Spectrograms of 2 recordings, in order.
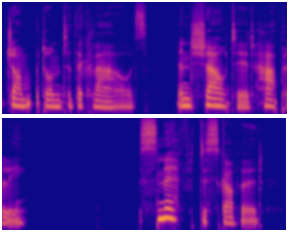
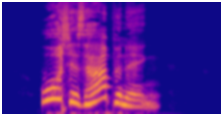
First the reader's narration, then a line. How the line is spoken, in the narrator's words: Moomin Troll shouted to his mother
